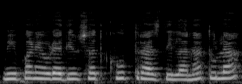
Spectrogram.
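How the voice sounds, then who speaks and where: A woman reading the lines of an emotional, shy young heroine in a love story, in a gentle, pleading way. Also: high voice, steady tone, a little fast.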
